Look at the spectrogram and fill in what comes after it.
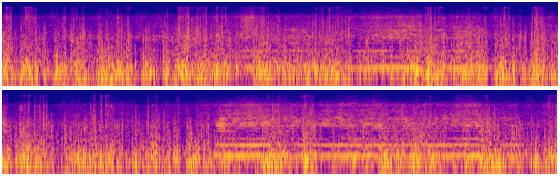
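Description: Wind rushing over the microphone and the running noise of a passenger train's coach wheels on the rails, heard from an open coach door at speed. Two long steady tones sound over it, each lasting about two and a half seconds, a few seconds apart.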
